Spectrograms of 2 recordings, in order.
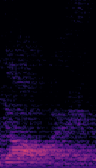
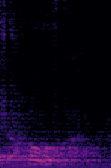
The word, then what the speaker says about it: Yahweh: literally and by tradition you may have heard the term Yahweh or pronounced another way Jehovah both are attempts to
